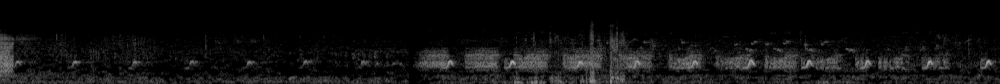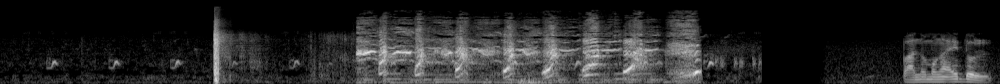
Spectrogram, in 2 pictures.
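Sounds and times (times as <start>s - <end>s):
sharp gunshot: 12.1s - 12.7s
laughing sound effect: 13.6s - 17.2s.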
